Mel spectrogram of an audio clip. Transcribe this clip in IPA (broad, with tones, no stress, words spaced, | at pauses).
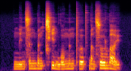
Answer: n̪i˧˥nsə˥nmwə˥n t͡ɕʰi˥˩n wɔ˧˥n̪ə˥n pʰɤ˧˥pʰwa˧nso˥ʊ̯ɻwa˥˩ɪ̯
